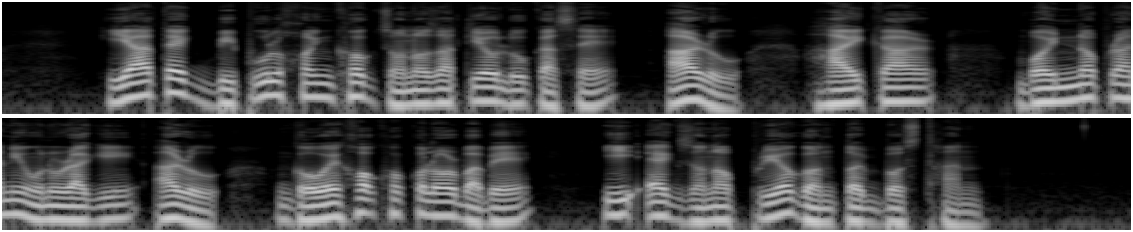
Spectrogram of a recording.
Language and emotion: Assamese, neutral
